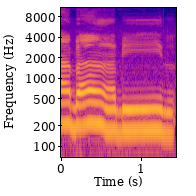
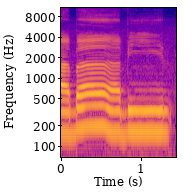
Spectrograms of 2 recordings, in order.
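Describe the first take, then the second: The two takes are said the same way.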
